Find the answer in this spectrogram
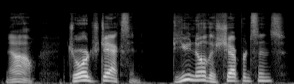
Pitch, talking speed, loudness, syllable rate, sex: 145 Hz, 165 wpm, -18 LUFS, 5.5 syllables/s, male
